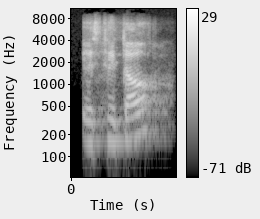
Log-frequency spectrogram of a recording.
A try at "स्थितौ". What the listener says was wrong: अरे ई नहीं आएगा जी। स्थितौ।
